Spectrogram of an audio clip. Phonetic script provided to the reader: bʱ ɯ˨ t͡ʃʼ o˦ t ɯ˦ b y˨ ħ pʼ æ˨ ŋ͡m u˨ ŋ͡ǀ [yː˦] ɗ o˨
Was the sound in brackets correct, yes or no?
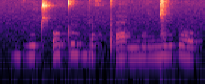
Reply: no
